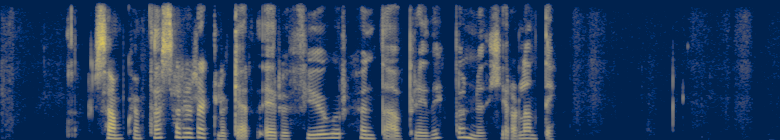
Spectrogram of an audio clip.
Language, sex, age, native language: Icelandic, female, 30-39, Icelandic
